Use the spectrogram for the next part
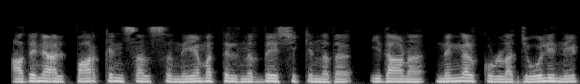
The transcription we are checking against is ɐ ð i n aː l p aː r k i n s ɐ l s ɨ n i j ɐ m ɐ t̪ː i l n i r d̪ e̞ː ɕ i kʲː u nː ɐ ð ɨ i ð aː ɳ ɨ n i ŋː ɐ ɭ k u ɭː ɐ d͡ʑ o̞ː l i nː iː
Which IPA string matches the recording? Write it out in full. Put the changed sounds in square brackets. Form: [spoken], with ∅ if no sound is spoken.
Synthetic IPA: ɐ ð i n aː l p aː r k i n s ɐ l s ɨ n i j ɐ m ɐ t̪ː i l n i r d̪ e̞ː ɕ i kʲː u nː ɐ ð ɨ i ð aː ɳ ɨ n i ŋː ɐ ɭ k u ɭː ɐ d͡ʑ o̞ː l i [n] iː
